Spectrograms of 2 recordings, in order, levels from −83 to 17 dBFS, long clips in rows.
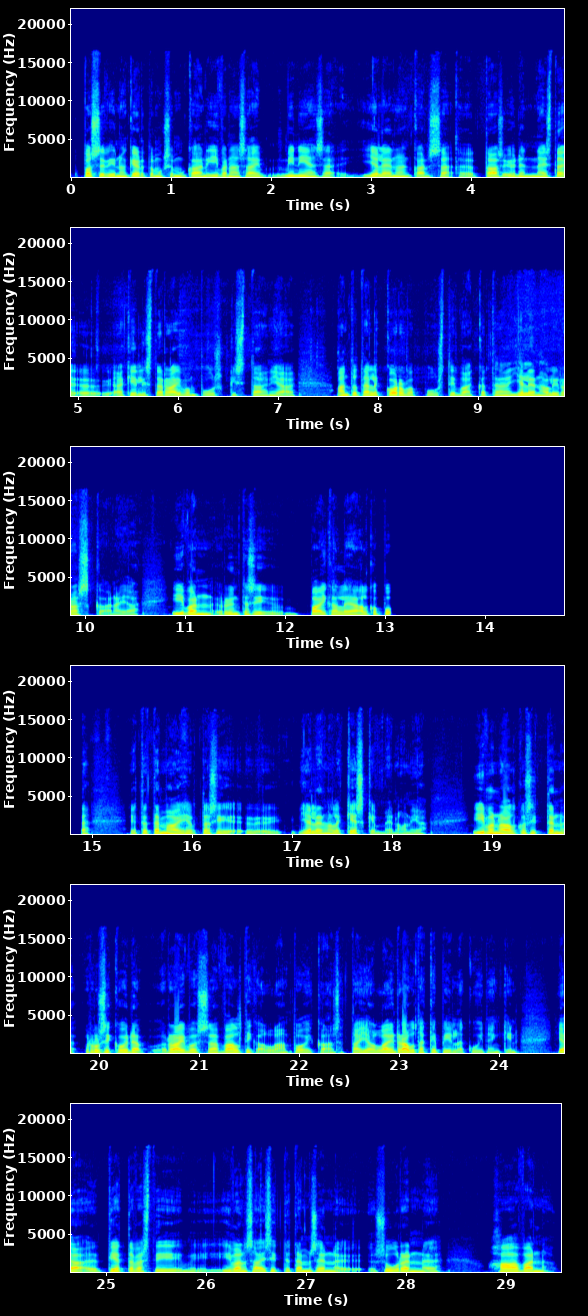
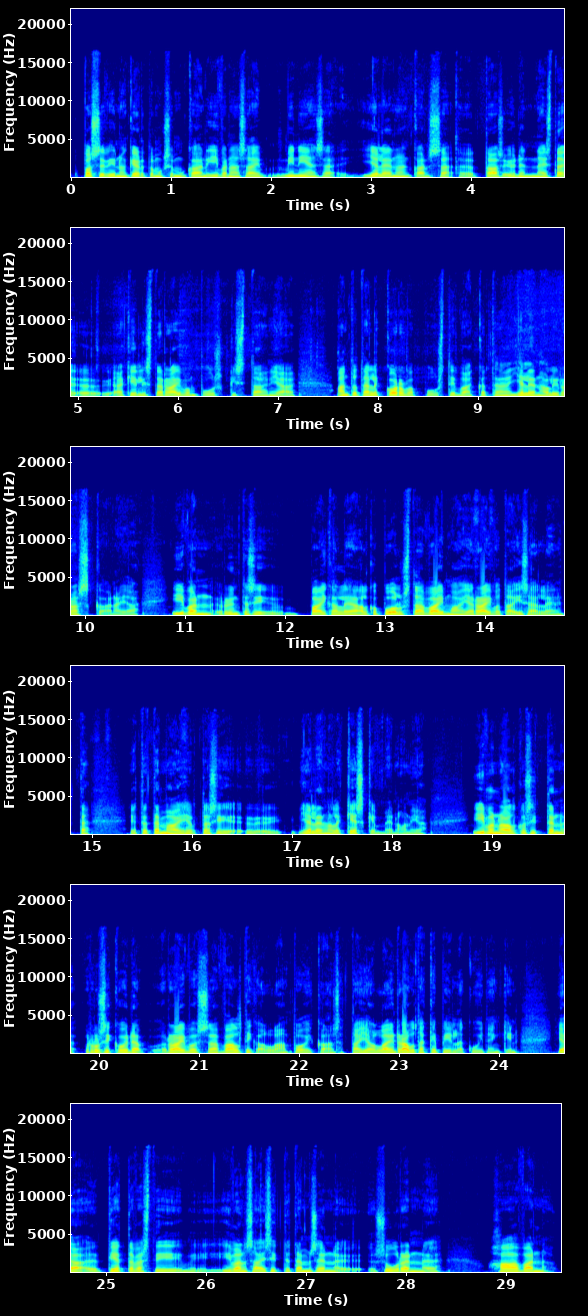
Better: second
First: audio cutting out; at 13 s for 2 s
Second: none

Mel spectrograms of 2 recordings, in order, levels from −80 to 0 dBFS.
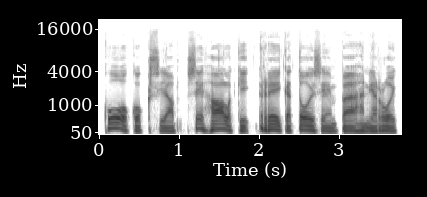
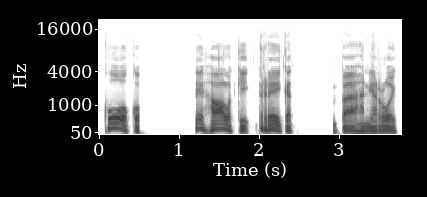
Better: first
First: none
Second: audio cutting out; at 0.5 s for 0.5 s and at 2.5 s

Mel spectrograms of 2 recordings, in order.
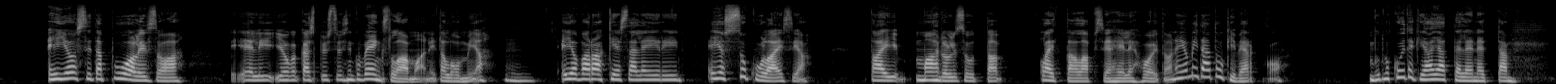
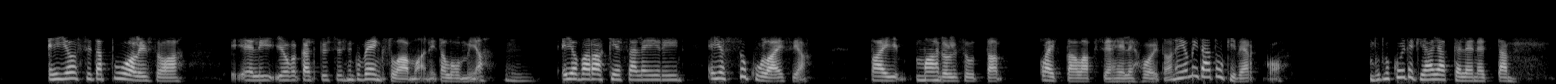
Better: first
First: none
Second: phone-call audio; poor line; nothing above 3 kHz

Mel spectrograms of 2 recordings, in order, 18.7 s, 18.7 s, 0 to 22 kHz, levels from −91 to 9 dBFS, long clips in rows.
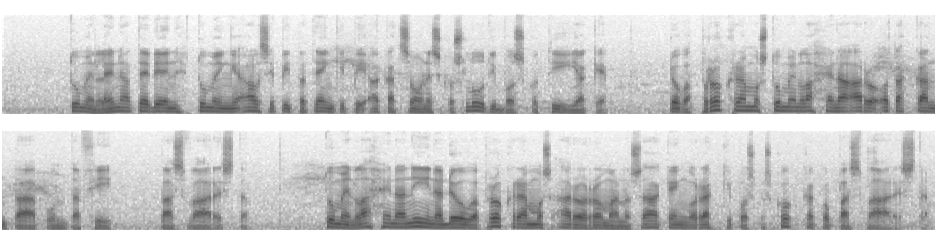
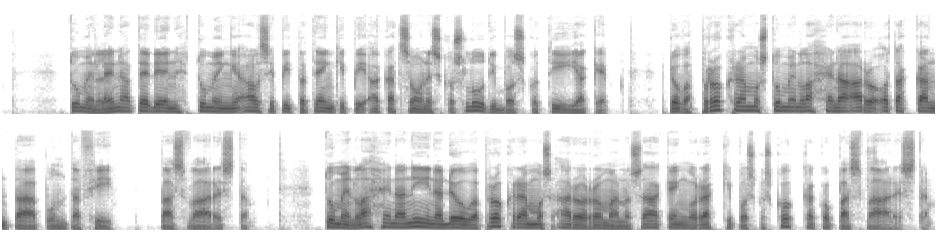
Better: second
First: hiss; faint; throughout; 20 dB below the speech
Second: none

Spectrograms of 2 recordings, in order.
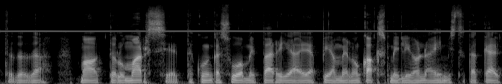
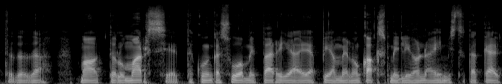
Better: second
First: high-pitched whine; noticeable; throughout; 5 kHz, 10 dB below the speech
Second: none

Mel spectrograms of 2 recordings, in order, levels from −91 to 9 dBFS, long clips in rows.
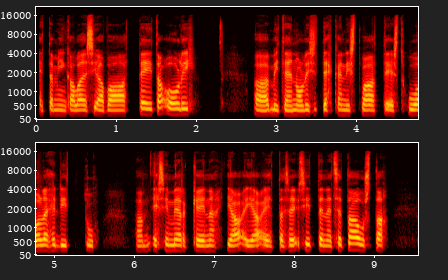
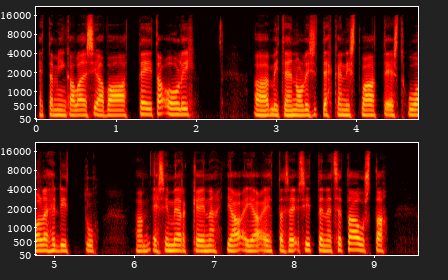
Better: second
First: thin; very; fading below 350 Hz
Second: none

